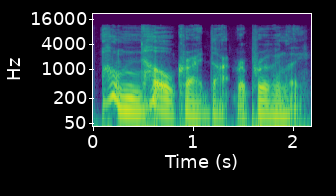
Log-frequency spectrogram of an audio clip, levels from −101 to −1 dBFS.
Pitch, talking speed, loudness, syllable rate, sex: 100 Hz, 135 wpm, -20 LUFS, 4.5 syllables/s, male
